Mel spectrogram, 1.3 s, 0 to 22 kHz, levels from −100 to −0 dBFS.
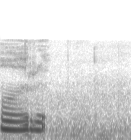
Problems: none marked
